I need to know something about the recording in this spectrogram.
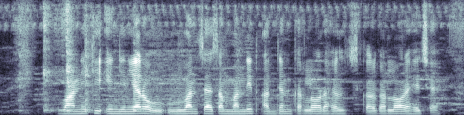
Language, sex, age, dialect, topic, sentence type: Maithili, male, 18-24, Angika, agriculture, statement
